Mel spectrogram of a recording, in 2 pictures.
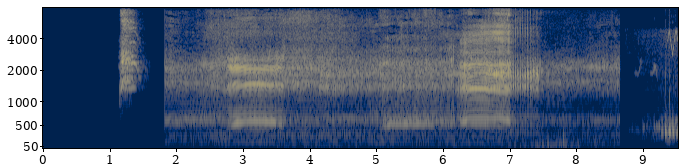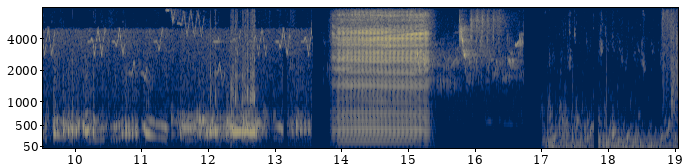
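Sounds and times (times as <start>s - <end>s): calf mooing: 1.8s - 8.7s, 13.8s - 15.4s
sheep bleating: 1.8s - 8.7s
pigeons cooing: 7.1s - 13.6s.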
